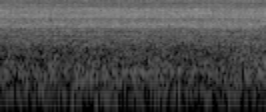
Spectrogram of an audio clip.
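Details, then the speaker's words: Pressurized petrol cooker warming up and vaporising fuel after lighting, flame turning mostly blue and clear: steady, even hissing roar with no sputter or pulsing; burning clean and healthy. "So you can start to hear it now. There is some, most of it's gone blue now and clear, which is exactly what we"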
